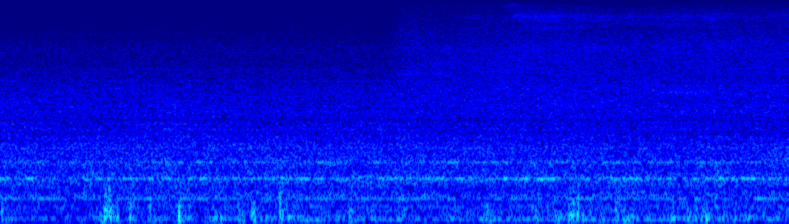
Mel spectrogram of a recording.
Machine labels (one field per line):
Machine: fan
